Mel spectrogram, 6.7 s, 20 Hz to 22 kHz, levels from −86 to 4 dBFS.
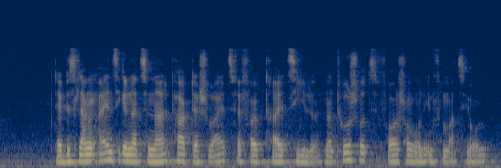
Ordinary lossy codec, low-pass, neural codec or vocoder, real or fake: none; none; codec, 16 kHz, 4 kbps, X-Codec, WavLM features, trained on Multilingual LibriSpeech; fake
